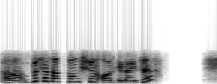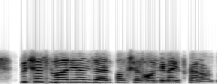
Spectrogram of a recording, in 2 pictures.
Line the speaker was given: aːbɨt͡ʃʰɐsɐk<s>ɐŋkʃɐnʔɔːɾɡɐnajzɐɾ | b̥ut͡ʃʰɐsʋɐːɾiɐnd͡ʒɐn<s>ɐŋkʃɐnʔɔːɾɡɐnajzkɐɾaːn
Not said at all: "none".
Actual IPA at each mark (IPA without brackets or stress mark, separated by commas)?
f, f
